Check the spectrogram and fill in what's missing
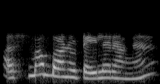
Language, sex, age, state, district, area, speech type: Tamil, female, 18-30, Tamil Nadu, Erode, rural, conversation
